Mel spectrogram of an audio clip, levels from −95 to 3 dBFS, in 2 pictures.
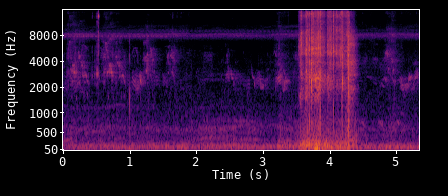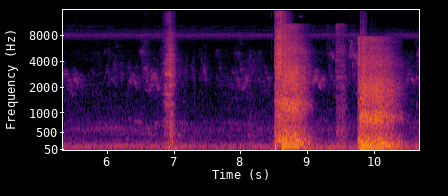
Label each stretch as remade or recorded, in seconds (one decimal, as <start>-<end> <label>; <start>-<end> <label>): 0.0-3.5 recorded; 3.5-8.6 remade; 8.6-10.7 recorded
